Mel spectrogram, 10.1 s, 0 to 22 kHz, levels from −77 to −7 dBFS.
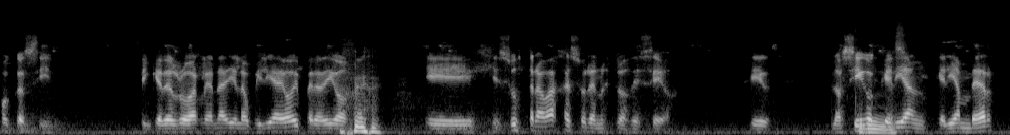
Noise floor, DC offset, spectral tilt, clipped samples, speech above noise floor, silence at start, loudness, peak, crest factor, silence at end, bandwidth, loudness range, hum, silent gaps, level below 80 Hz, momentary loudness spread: -58 dBFS; under 0.1%; -6 dB/octave; under 0.1%; 29 dB; 0 s; -30 LUFS; -10 dBFS; 20 dB; 0.2 s; 10 kHz; 5 LU; none; none; -56 dBFS; 12 LU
